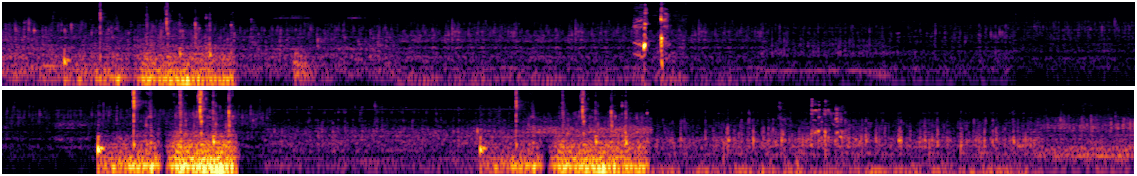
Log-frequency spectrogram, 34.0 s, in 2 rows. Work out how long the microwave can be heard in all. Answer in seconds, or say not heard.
not heard.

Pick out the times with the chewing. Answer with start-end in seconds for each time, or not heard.
0.9-3.6, 18.4-20.6, 24.1-26.8.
